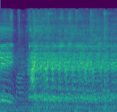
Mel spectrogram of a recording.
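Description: A group of teenage boys yelling together in one long, wavering shout that starts about half a second in.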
